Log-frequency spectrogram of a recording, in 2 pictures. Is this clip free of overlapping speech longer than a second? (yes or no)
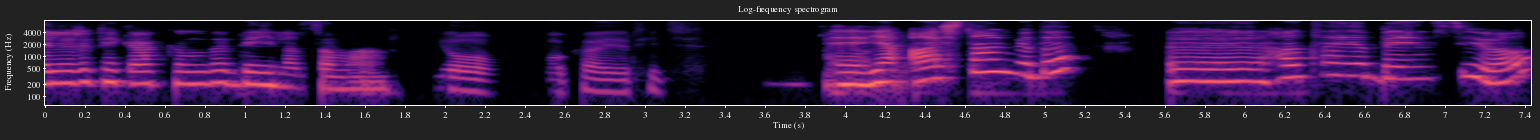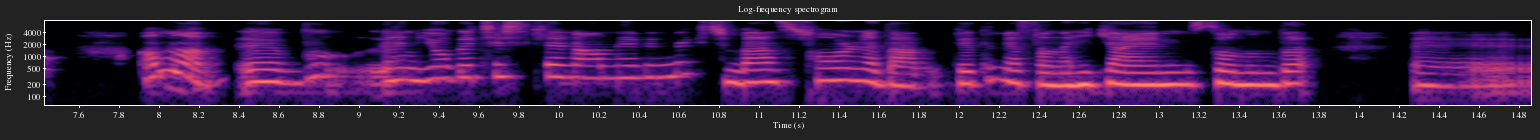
yes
